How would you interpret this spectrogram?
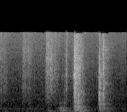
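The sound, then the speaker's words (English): The door of a sheriff's office is opened: a rattle of handling followed by a few solid wooden clunks about half a second apart, with no voices. “Open the door.”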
